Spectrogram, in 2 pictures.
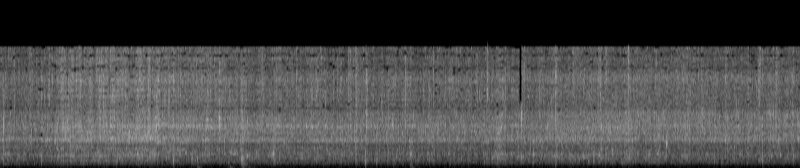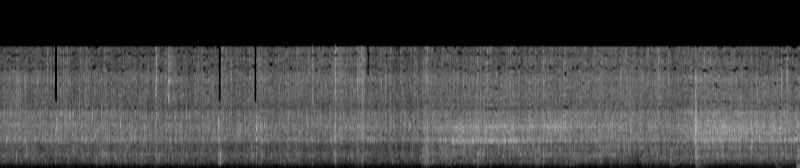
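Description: Bacon strips frying in an open pan: a steady sizzle, louder near the start and again toward the end, with a few light clicks of a fork and a wooden spatula moving the strips in the pan.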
